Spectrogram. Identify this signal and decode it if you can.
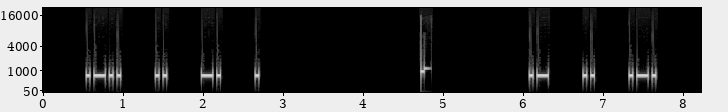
Morse code, heard as a keyed tone, about 25 wpm, spaced as for 14 wpm, 700 Hz. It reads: LINE AIR
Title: 3x Character Spacing - Top 300 Words - 25wpm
